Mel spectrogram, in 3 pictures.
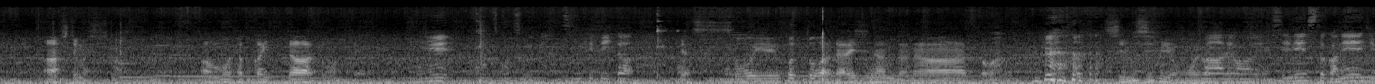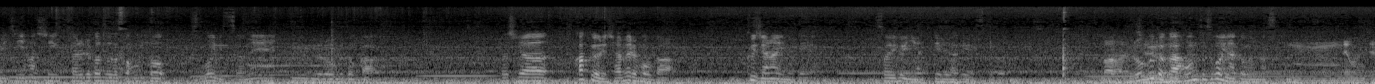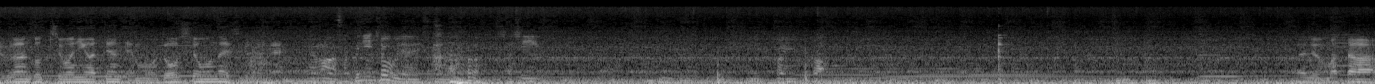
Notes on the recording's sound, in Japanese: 飲食店での打ち上げトークのためノイズ多めでお送りしています。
